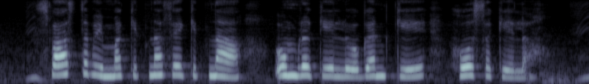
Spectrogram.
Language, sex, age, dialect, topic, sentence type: Bhojpuri, female, 18-24, Western, banking, question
